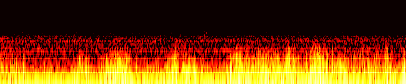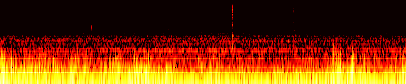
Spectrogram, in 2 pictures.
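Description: Honey bees buzzing as a low, steady hum that swells and fades, with a few faint ticks in the second half.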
